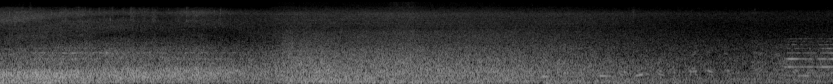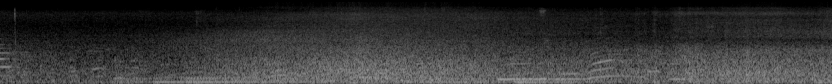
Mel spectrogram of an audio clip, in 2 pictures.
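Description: Sea waves washing onto the shore, a broad continuous rushing wash with gentle swells, steady and moderately loud, mixed with some wind noise on the microphone and faint background sounds.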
